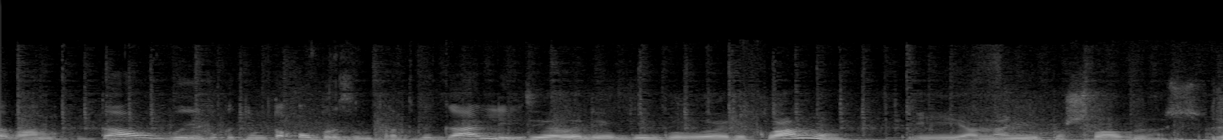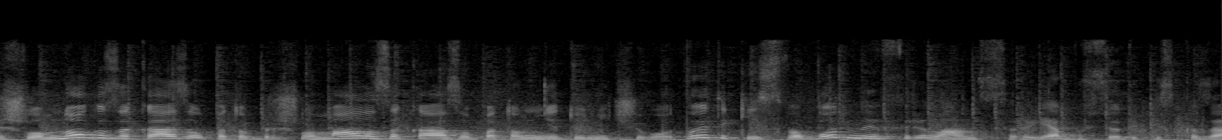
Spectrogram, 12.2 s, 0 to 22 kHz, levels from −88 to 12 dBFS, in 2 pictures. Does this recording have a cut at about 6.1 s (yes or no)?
yes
